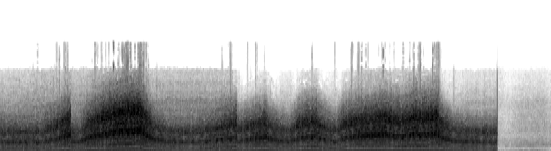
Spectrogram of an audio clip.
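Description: A motorbike engine roars loudly, revving up and down.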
